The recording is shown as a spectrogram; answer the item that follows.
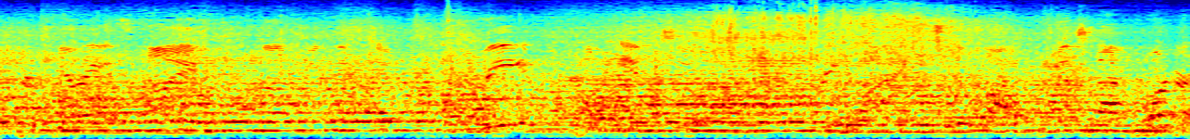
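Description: Rallycross race cars slide through a tight corner at a Seattle Global RallyCross event, their engines roaring steadily with loud, continuous crowd and track noise, while a commentator talks over the action.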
